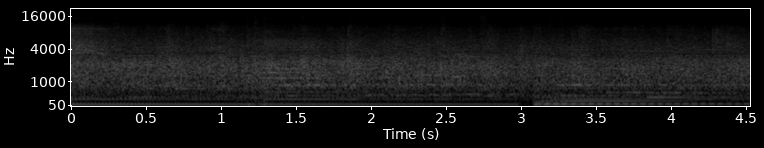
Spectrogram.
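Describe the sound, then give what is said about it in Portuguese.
An audience applauds the Lord in a dense, steady wash of clapping for the whole stretch, while low sustained keyboard notes hum underneath and shift to a new chord partway through. “Se você ama o Senhor, se você é grato, aplauda ao Senhor nesta hora.”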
